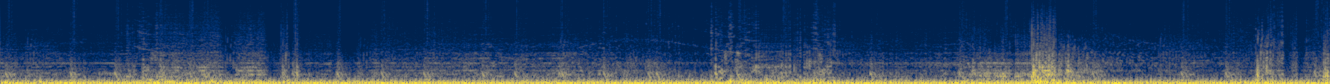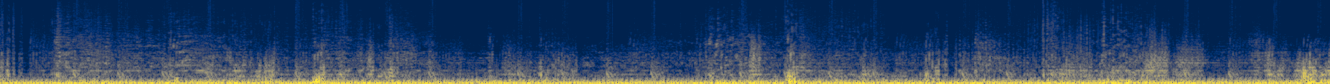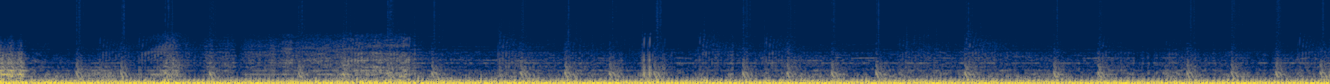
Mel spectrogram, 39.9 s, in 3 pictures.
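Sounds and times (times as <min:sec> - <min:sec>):
noise session: 0:00.0 - 0:39.8.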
